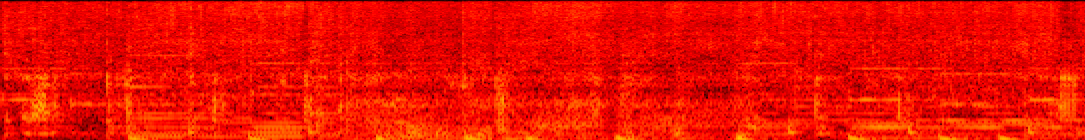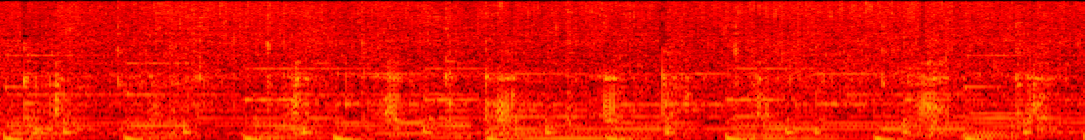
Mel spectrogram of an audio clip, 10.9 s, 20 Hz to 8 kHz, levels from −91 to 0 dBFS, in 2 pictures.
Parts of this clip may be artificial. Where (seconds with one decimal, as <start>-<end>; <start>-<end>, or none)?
1.7-3.8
